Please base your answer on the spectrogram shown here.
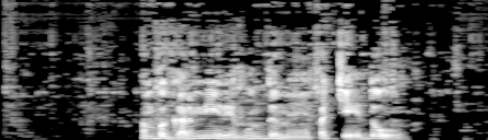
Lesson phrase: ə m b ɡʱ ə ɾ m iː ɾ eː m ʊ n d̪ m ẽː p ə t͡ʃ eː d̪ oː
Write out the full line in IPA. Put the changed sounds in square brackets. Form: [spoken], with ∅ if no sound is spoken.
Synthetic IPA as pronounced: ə m b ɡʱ ə ɾ m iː ɾ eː m ʊ n d̪ m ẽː p ə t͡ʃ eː d̪ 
